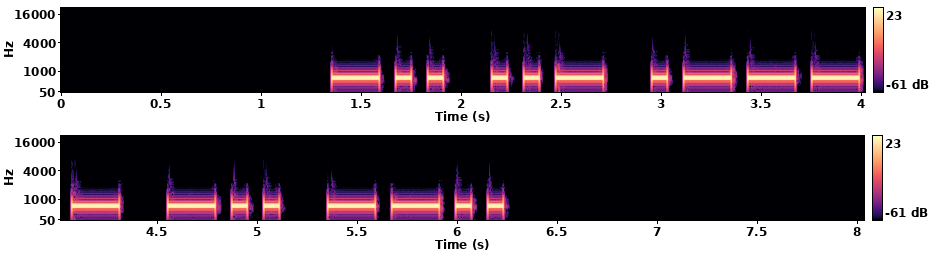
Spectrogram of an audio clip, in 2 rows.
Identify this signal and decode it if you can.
Morse code, heard as a keyed tone, about 14 wpm, 700 Hz. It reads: DU1DZ
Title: DXCC-100 Call Signs - 5 Characters - Repeated 3x - 15wpm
